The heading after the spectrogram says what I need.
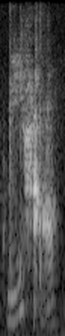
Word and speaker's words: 你好: This is how you say hello in Chinese. Try it. 你好.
